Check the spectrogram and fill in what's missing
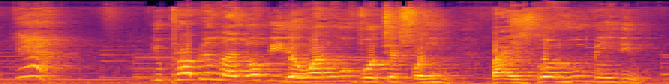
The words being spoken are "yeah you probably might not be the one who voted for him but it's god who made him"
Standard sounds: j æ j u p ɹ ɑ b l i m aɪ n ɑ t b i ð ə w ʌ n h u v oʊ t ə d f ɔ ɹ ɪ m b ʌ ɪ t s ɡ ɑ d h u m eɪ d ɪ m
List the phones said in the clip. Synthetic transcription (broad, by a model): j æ j u p ɹ ɑ b l i m aɪ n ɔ b i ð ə w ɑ n h u v oʊ t ə d f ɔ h ɪ m b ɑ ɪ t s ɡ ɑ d h u m eɪ d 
